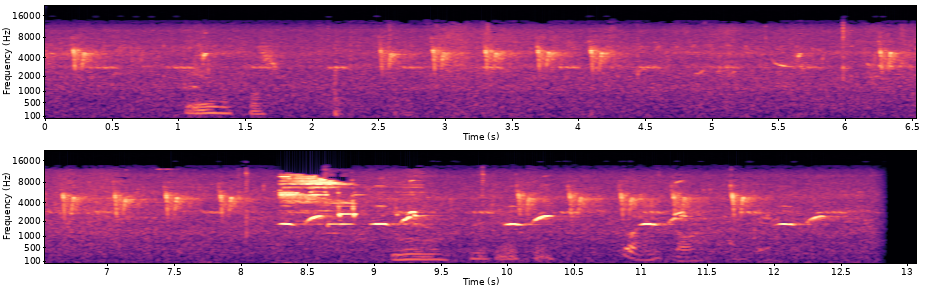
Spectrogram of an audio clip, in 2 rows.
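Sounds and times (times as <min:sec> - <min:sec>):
birds chirping: 0:00.0 - 0:12.8
bird whistling: 0:08.3 - 0:12.5.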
